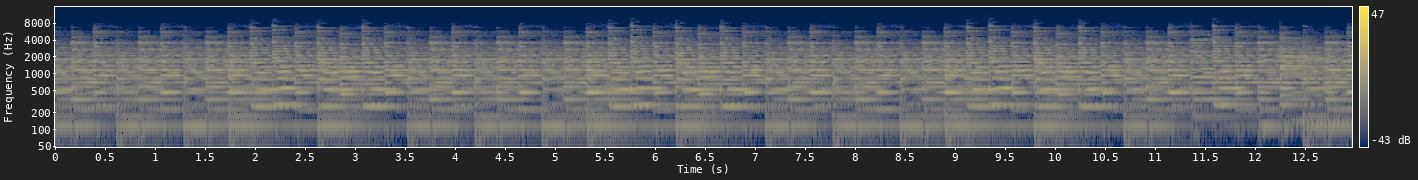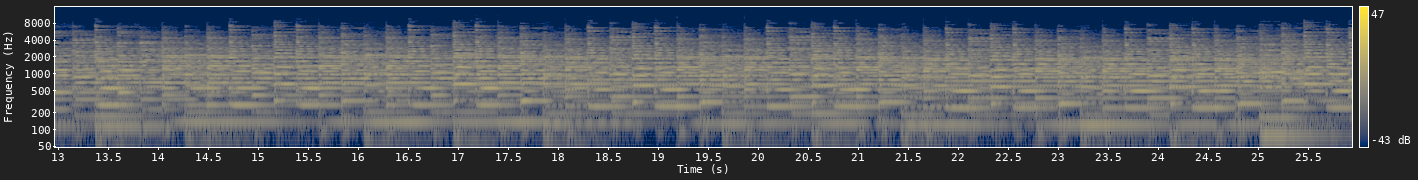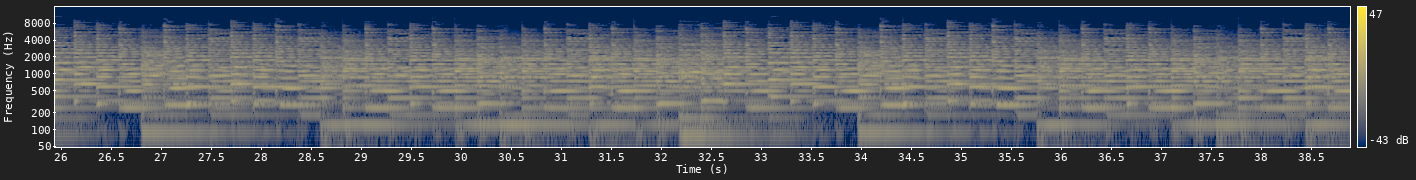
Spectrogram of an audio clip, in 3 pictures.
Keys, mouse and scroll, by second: 0.3 click, 1.9 click, 2.5-2.8 scroll up 3, 3.3-3.7 scroll down 2, 4.1 scroll down 1, 4.6 shift+middle click, 6.1 middle click, 7.4 middle click, 8.6 b, 8.6 click, 9.8-12.4 typing, 15.0 click, 17.1 click, 17.9-18.4 typing, 19.7-21.4 click, 20.3 7, 21.7 a, 22.2 b, 22.5 click, 24.0-25.4 typing, 26.5 click, 27.5 click, 28.5 click, 30.4 typing, 31.1 click, 32.8-33.2 typing, 35.2 click, 35.6 scroll down 2, 35.9 middle click, 37.2 scroll down 1, 37.4 middle click.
